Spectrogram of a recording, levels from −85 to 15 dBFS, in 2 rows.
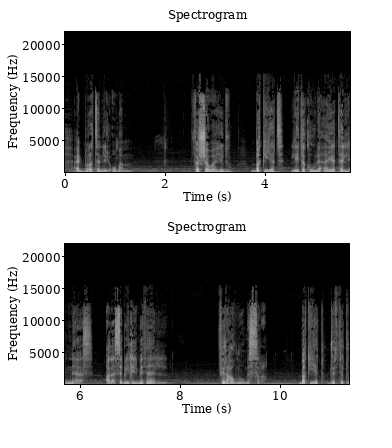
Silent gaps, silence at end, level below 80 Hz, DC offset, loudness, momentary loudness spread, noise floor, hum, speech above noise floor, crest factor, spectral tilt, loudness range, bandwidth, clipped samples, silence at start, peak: none; 0 s; -48 dBFS; under 0.1%; -23 LUFS; 19 LU; -51 dBFS; none; 27 dB; 22 dB; -4.5 dB/octave; 3 LU; 15.5 kHz; under 0.1%; 0 s; -2 dBFS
